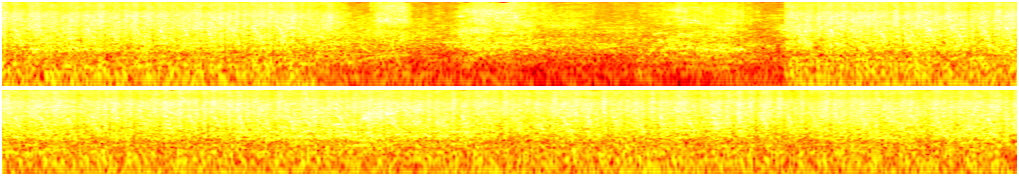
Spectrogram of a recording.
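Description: An energy gun fires in rapid bursts.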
